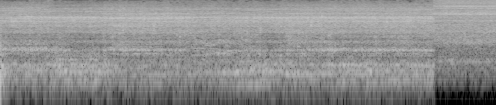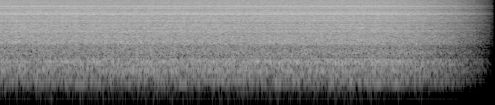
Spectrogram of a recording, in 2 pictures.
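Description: Water pours into a bucket, rushing steadily and loudly with a hollow hiss that shifts partway through before fading out at the end.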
